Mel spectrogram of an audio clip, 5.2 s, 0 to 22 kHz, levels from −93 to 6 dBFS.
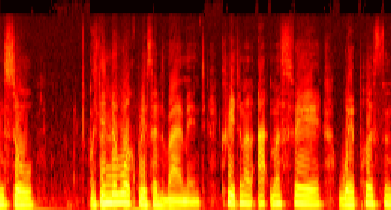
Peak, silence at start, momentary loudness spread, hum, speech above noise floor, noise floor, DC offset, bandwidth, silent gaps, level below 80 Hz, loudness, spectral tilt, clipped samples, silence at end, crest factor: -6 dBFS; 0 s; 10 LU; none; 33 dB; -48 dBFS; under 0.1%; 12.5 kHz; none; -46 dBFS; -16 LUFS; -8 dB/octave; under 0.1%; 0 s; 10 dB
